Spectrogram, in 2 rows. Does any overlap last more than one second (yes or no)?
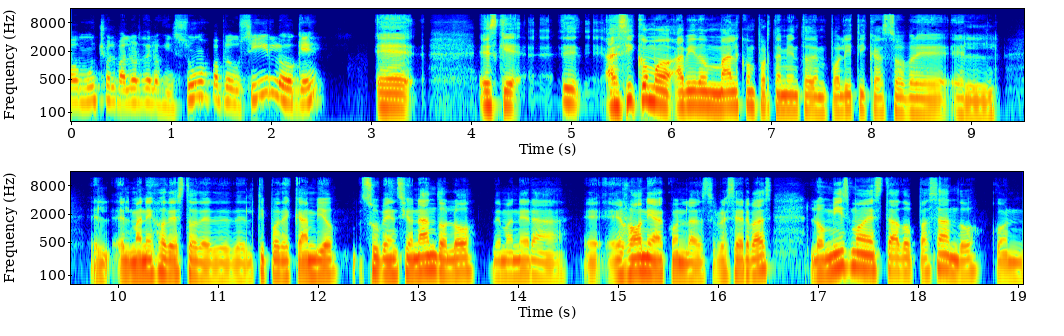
no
